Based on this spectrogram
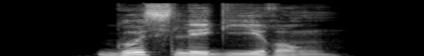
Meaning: casting alloy
- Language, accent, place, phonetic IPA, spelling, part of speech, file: German, Germany, Berlin, [ˈɡʊsleˌɡiːʁʊŋ], Gusslegierung, noun, De-Gusslegierung.ogg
